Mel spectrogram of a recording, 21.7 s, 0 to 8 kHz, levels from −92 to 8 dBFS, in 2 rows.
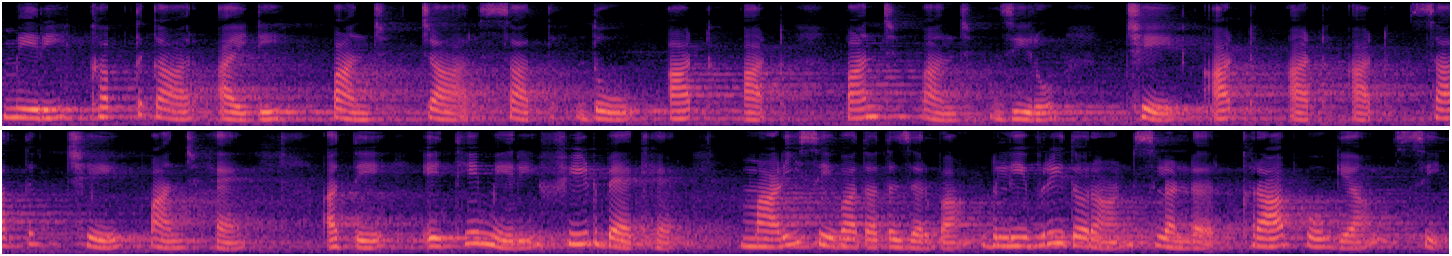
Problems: none marked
